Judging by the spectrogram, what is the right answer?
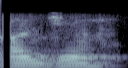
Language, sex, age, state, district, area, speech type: Bengali, male, 60+, West Bengal, Paschim Bardhaman, rural, conversation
